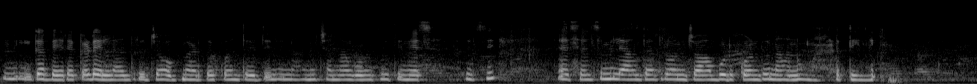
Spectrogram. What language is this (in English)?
Kannada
